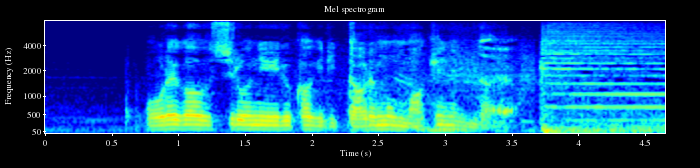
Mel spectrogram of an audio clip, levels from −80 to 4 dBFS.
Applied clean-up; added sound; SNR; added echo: none; none; none; none.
